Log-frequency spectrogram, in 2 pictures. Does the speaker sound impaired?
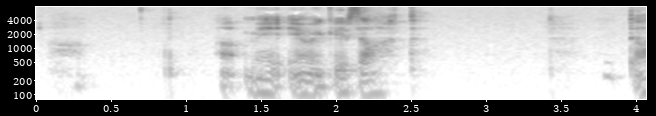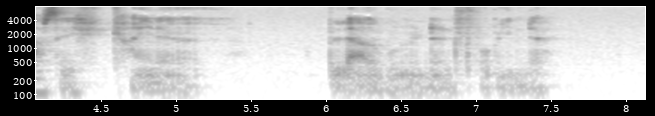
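Yes: cerebral palsy; cerebral palsy from birth, invisible disability, pain, slowness.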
